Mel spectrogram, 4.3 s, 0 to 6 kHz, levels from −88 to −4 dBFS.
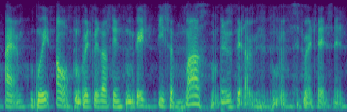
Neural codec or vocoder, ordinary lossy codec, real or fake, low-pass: autoencoder, 44.1 kHz, a latent of 192 numbers a frame, MeloTTS; Opus, 32 kbps; fake; 5.4 kHz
